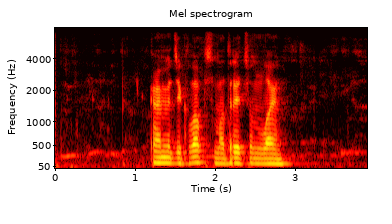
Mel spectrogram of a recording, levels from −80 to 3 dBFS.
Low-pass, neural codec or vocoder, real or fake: 7.2 kHz; codec, 44.1 kHz, 7.8 kbps, DAC; fake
